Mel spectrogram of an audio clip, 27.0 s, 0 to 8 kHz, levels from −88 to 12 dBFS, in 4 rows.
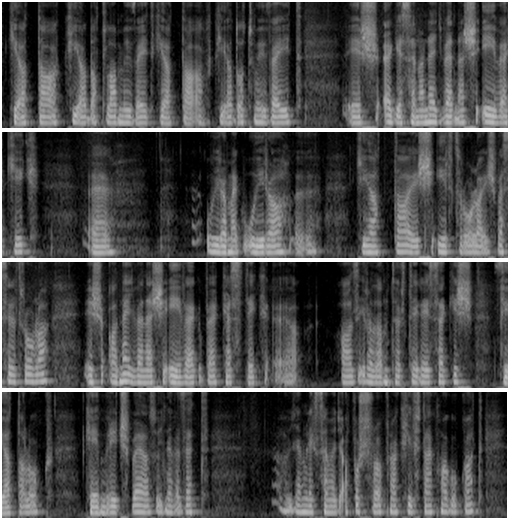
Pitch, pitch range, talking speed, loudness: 150 Hz, 145-160 Hz, 100 wpm, -23 LUFS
